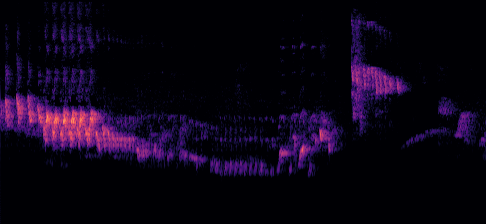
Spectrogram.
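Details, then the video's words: White-rumped shama lure song packed with filler, to stir emotion and mating drive: a loud descending trill fading into soft warbles, then scattered whistles and a high buzzy burst. "Pancingan murai batu isian mewah mendongkrak emosi&birahi"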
